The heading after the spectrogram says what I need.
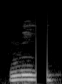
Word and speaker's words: knee: It's written phonetically, which means the way you say it is the way that it's pronounced. But with English, it can be different. Like, trying to think of an example. Knee.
